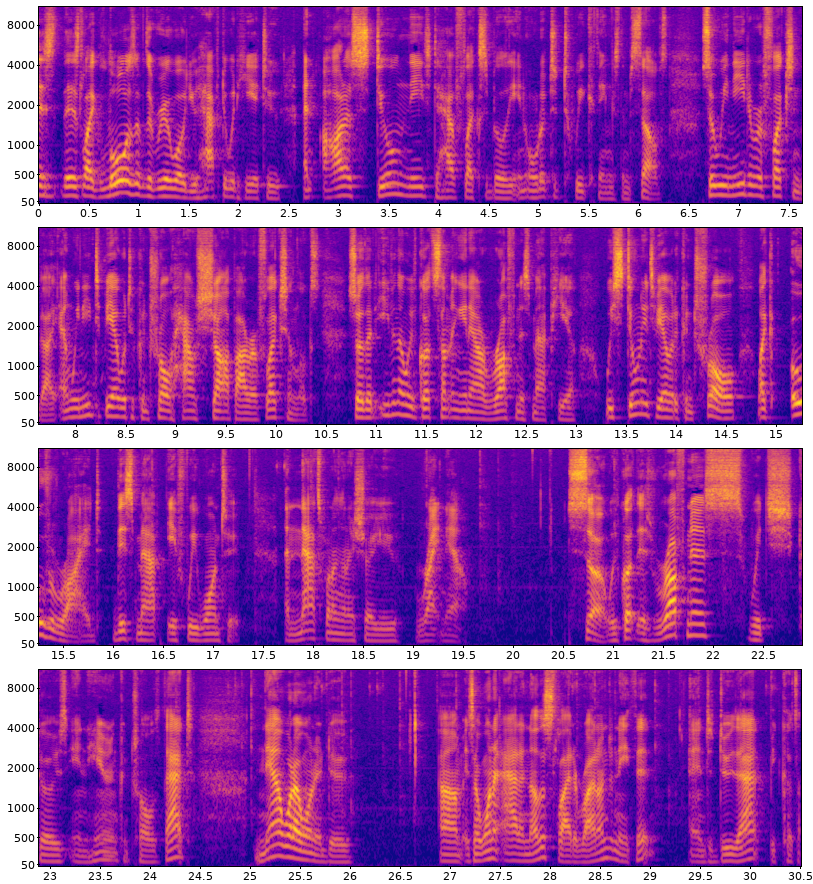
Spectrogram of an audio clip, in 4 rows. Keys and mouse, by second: 12.3-14.2 middle drag, 17.9 Tab, 24.9 g, 25.9 g, 29.3 shift+a.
